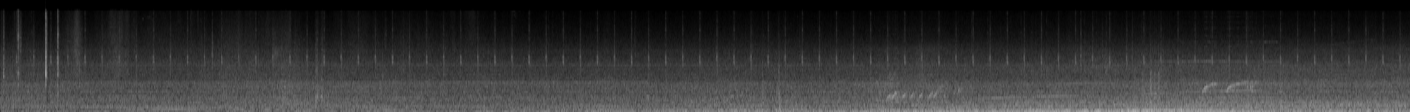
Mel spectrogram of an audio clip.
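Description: Car engine and road noise heard from inside the cabin, growing louder as the car speeds up about halfway through, with a steady ticking all along. A few short siren whoops come from the escorting police motorcycles near the end.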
